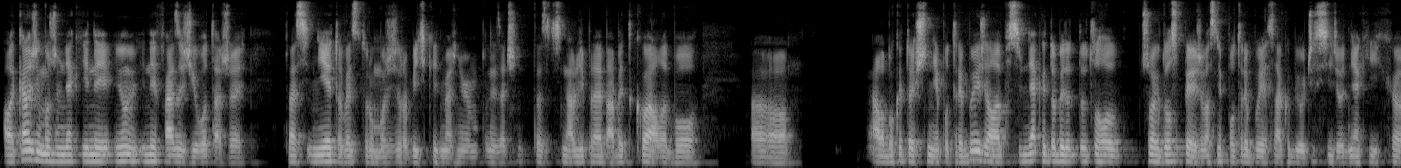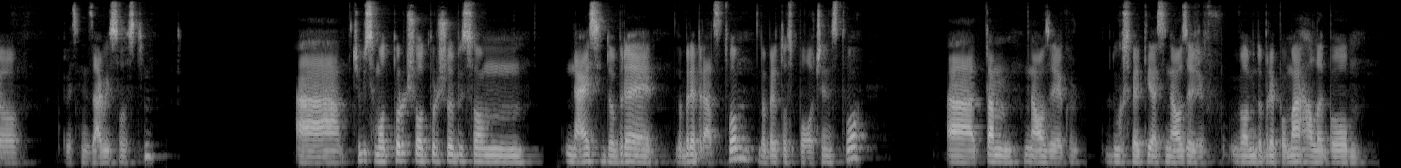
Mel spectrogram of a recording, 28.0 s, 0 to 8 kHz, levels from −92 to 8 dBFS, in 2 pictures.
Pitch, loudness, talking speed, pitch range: 110 Hz, -25 LUFS, 180 wpm, 105-120 Hz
